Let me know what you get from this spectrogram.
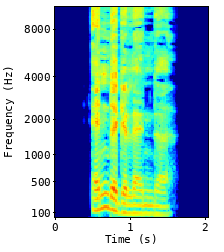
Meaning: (phrase) Indicating that something has ended; end of story; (proper noun) A civil disobedience movement occupying coal mines in Germany to raise awareness for climate justice
- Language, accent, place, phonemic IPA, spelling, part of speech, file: German, Germany, Berlin, /ˈɛndəˌɡəlɛndə/, Ende Gelände, phrase / proper noun, De-Ende Gelände.ogg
